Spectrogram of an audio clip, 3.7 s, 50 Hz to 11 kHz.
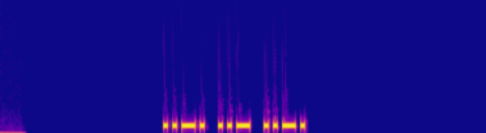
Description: Morse code, heard as a keyed tone, about 35 wpm, 700 Hz. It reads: FUF
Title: USA Call Sign Postfixes - 3 Letters 35wpm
